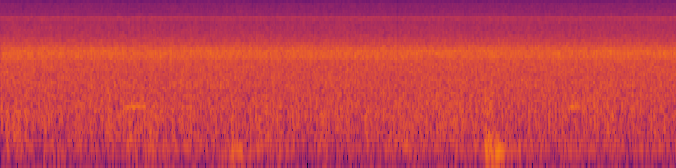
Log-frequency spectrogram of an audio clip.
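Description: Liquid fizzes softly in a jug.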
